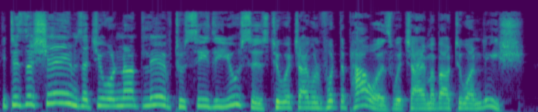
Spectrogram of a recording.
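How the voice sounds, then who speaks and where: In a 1930s-style radio adventure serial, an actor plays a pompous, fanatical German professor villain with a German accent, gloating theatrically and drawing out his emphasis. The male voice is high-pitched and natural, and the mood is vengeful and triumphant.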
